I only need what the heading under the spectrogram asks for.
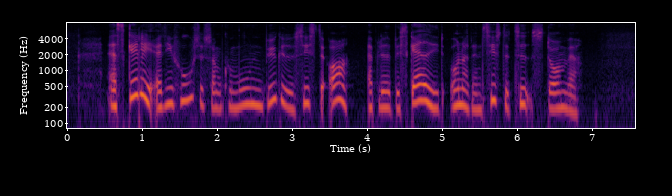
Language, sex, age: Danish, female, 24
